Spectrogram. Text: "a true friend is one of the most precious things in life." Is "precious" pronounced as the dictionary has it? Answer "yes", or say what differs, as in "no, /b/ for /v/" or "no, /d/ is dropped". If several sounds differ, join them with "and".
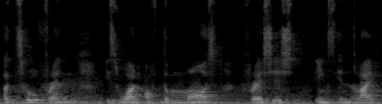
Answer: no, /f/ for /p/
